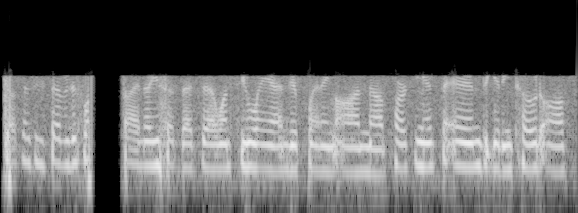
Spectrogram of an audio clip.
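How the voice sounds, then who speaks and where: A woman's voice: medium pitch, level tone, fast talker, vocal fry, phone-quality sound. A woman working as an air traffic controller, giving composed, courteous procedural instructions over the radio.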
